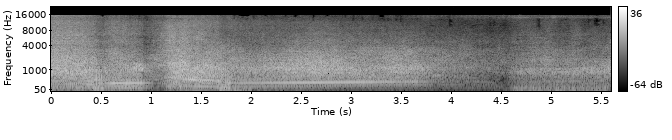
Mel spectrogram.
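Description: A V8 SUV drives away and fades into the distance.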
